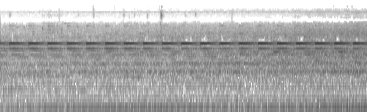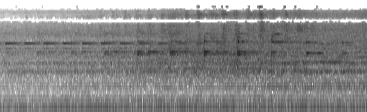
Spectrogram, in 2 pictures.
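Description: Canadian Pacific freight train approaching at speed and passing: a horn chord held steadily as the diesel locomotive's rumble grows louder, then the locomotive and loaded covered hopper cars go by close, with wheels clattering over the rails.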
